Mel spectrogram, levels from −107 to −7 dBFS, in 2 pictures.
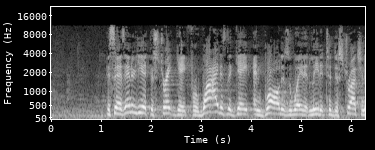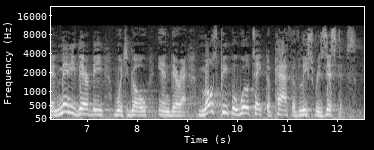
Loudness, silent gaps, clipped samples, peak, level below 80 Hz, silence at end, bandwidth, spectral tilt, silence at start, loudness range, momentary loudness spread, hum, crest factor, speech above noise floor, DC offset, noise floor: -18 LUFS; none; under 0.1%; -4 dBFS; -46 dBFS; 0.2 s; 11.5 kHz; -6 dB/octave; 0 s; 1 LU; 6 LU; none; 12 dB; 23 dB; under 0.1%; -40 dBFS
